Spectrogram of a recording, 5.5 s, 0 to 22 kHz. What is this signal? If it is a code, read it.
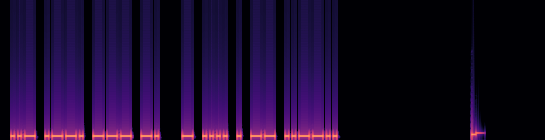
Morse code, heard as a keyed tone, about 34 wpm, 700 Hz. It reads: UPON THEM?
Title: Sentences from Top 1300 Words 35wpm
